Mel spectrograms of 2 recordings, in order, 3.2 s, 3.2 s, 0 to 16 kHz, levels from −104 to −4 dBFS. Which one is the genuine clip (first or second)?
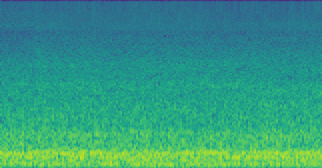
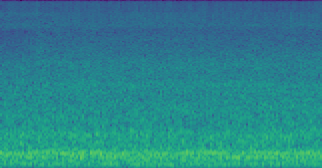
second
